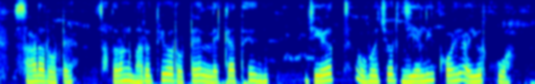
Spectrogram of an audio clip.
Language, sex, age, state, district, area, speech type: Santali, male, 18-30, West Bengal, Uttar Dinajpur, rural, read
